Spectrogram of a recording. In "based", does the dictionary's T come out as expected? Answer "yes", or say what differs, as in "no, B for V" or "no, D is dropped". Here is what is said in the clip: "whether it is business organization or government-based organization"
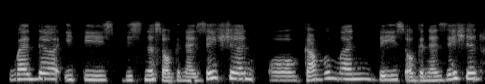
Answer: no, T is dropped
